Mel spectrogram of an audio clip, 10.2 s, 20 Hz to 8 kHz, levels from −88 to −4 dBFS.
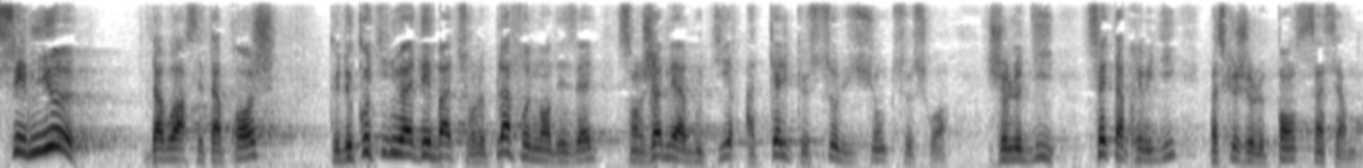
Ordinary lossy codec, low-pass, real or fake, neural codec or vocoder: none; 7.2 kHz; real; none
